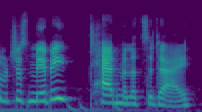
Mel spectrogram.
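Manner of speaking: normal talking voice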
